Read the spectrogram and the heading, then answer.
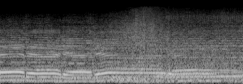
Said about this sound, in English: He's like, I still like riding on this uh, runway. Yep, still like racing motorcycles.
